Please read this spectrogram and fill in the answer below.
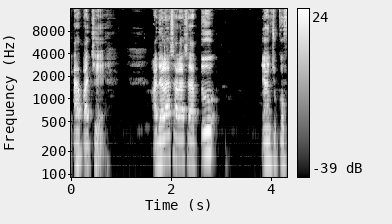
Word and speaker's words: Apache: tersebut contohnya a-apa c bukan apa Cia bacanya tapi Apache adalah salah satu yang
